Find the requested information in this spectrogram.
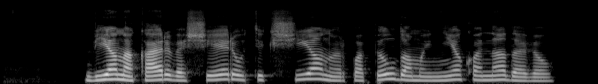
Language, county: Lithuanian, Telšiai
